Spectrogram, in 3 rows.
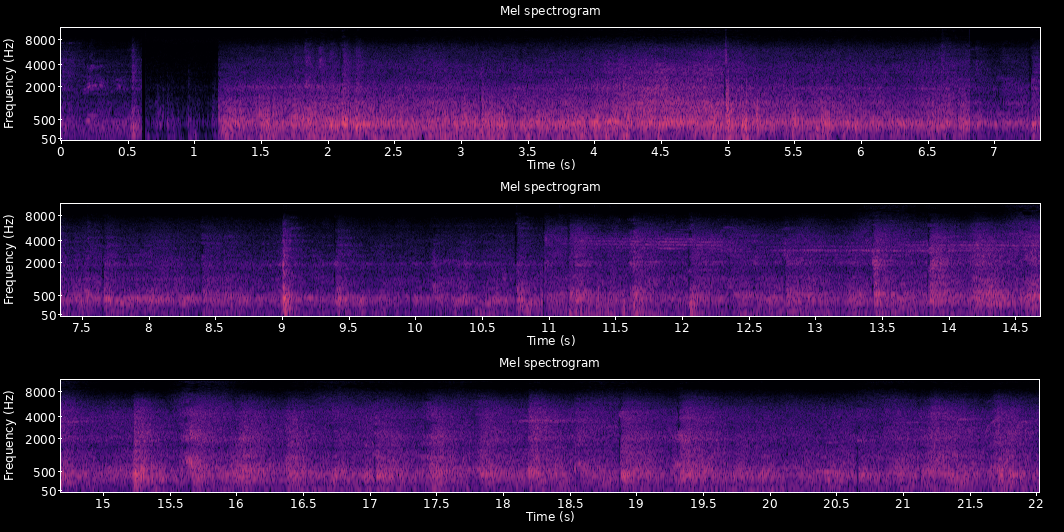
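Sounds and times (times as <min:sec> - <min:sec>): train wheels clattering on rails: 0:00.3 - 0:22.0
wind rushing: 0:00.8 - 0:06.8.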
